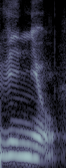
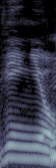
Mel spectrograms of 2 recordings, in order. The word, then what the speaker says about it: Vigneaux: please just once vino vigneon vignon no not vignon vino oh oh vigno exactly vino yes very good thank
